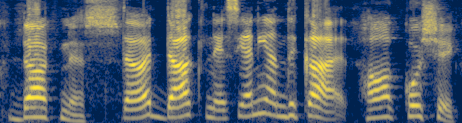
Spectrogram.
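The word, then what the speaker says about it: החושך: Now we pronounce it as अब यहाँ पर हम इसे ऐसे बोलते हैं ha koshek.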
